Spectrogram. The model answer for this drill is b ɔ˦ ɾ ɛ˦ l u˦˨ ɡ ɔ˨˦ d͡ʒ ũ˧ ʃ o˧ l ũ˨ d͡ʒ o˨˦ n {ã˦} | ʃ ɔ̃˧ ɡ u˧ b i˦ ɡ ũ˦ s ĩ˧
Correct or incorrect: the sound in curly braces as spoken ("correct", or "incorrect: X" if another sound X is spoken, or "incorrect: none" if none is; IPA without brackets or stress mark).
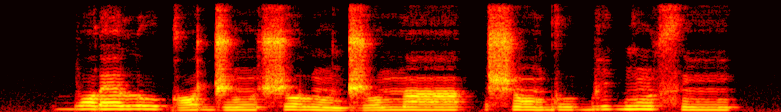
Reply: correct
